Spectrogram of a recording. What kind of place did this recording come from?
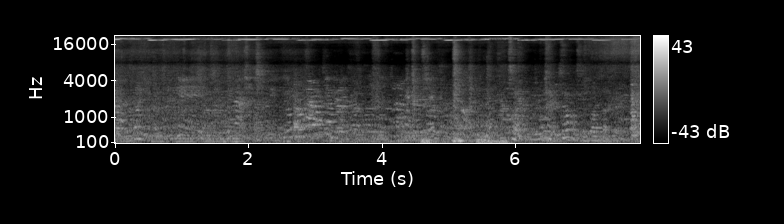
cafe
